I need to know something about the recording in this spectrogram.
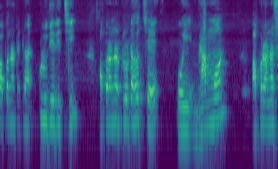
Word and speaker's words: অপরাহ্ন: যখনই হফলা থাকবে তখন তোমরা দুটো জিনিস মনে রাখবা, হফলাটা মানে হ লেখায় পরে আসে কিন্তু উচ্চারণে আগে আসে।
